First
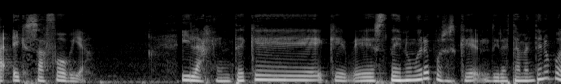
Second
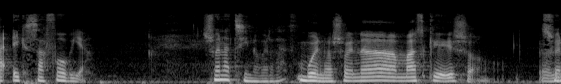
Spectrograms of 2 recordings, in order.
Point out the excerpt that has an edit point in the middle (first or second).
first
